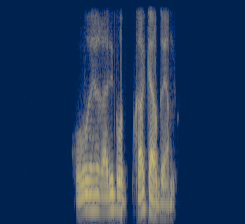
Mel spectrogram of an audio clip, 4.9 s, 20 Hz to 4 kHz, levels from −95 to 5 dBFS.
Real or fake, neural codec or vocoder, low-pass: fake; codec, 16 kHz, 2 kbps, X-Codec, HuBERT features, trained on general audio; 3.6 kHz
